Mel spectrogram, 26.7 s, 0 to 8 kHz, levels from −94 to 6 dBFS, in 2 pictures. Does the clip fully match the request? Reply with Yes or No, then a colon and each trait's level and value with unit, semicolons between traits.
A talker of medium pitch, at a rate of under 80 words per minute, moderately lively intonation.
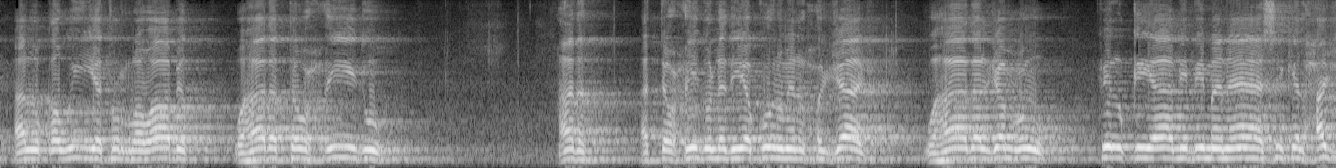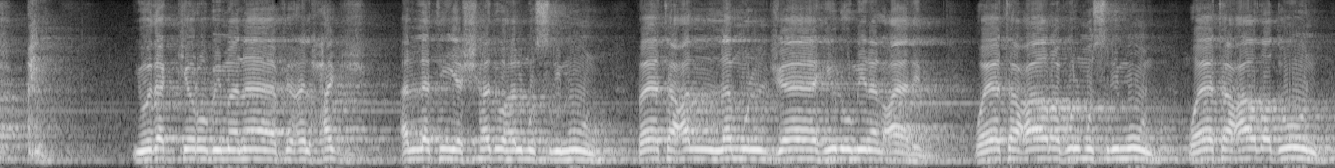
No: medium, 175 Hz; slow, 65 wpm; narrow, 1.3 semitones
